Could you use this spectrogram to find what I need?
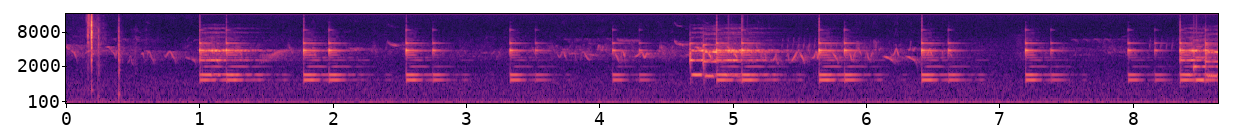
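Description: A mobile phone rings with a repeating tune.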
